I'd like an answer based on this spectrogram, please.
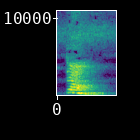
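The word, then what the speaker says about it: tongue: काहीही उच्चार येत नाही तसंच इथे बघा ट टंग हा शब्द असतो टंग ओके सो या पद्धतीने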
